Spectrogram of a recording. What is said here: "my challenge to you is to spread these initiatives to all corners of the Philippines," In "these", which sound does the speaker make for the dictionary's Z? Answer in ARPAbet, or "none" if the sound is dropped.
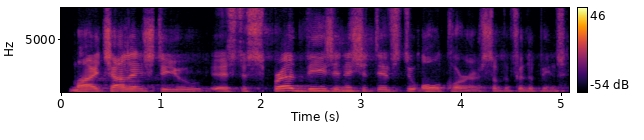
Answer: Z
